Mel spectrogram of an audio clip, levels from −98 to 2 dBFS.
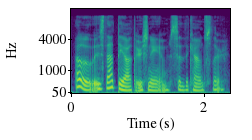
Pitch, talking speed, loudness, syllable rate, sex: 185 Hz, 225 wpm, -17 LUFS, 5.5 syllables/s, female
